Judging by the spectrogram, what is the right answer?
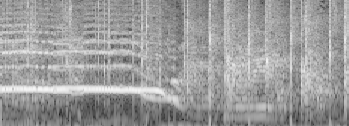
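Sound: audience applause and clapping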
